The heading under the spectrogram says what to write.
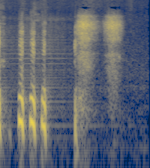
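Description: Three quick gasping catches build up to a single sharp sneeze, followed by a breathy, hissing exhale. No talking, just the sneeze on its own.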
